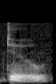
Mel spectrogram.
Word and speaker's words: do: For example, do and go both end in an O, but one is pronounced do, the other was pronounced with an O sound, go.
